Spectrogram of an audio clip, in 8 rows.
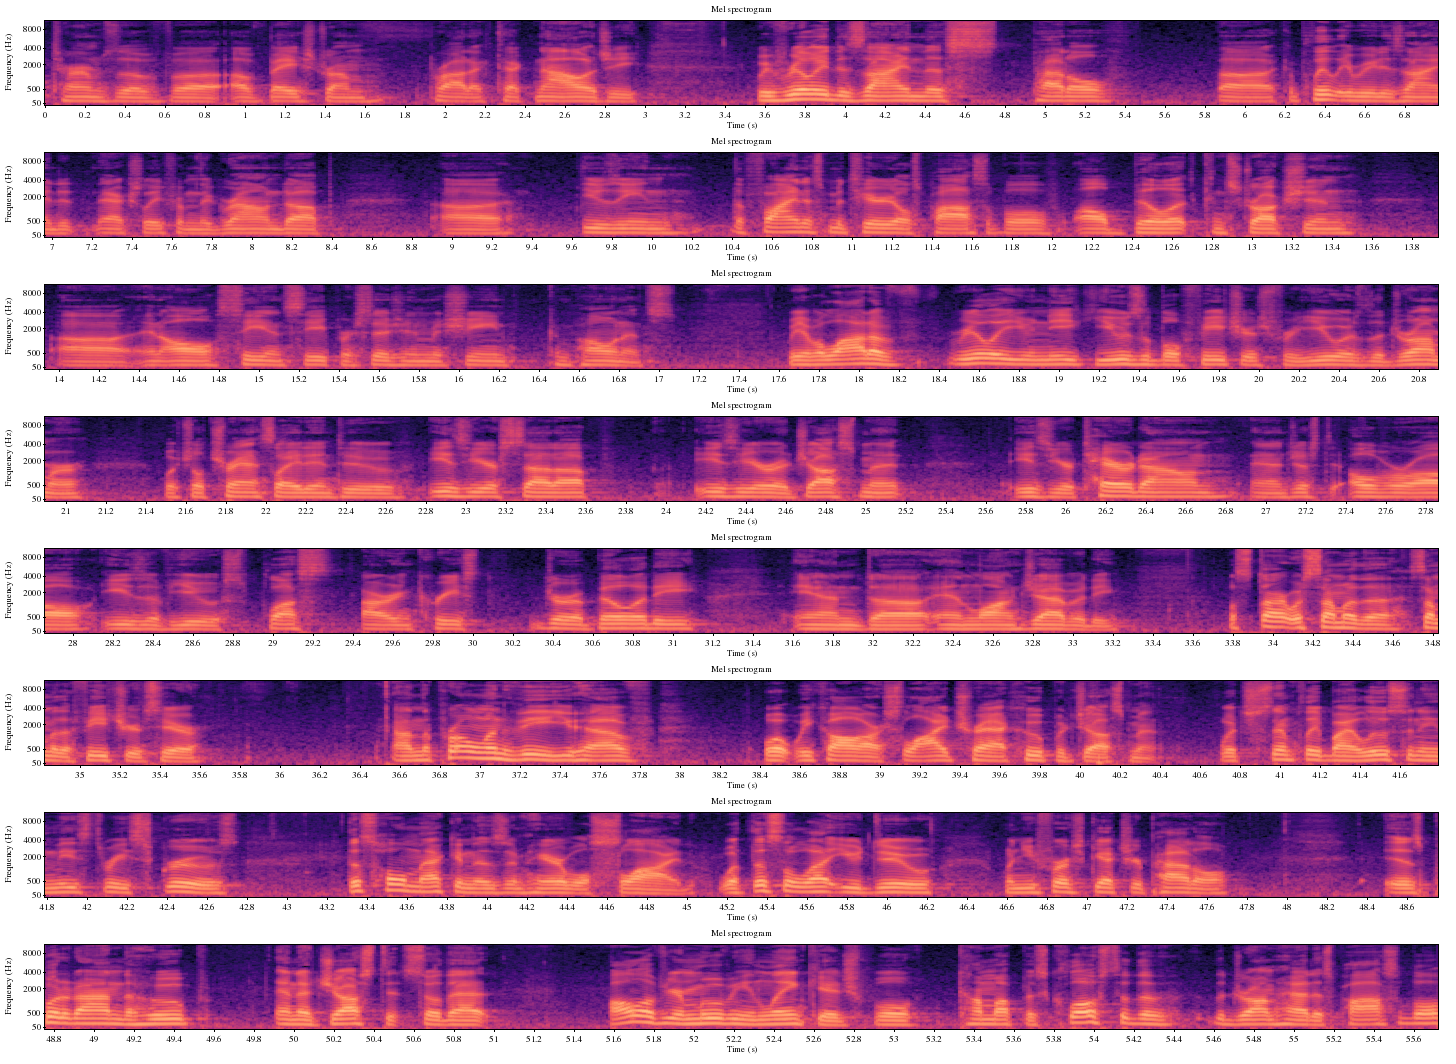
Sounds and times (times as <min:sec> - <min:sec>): Speech: 0:00.0 - 0:03.0, 0:03.6 - 0:35.7, 0:36.5 - 0:47.8, 0:48.4 - 0:51.0, 0:51.6 - 0:55.7.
